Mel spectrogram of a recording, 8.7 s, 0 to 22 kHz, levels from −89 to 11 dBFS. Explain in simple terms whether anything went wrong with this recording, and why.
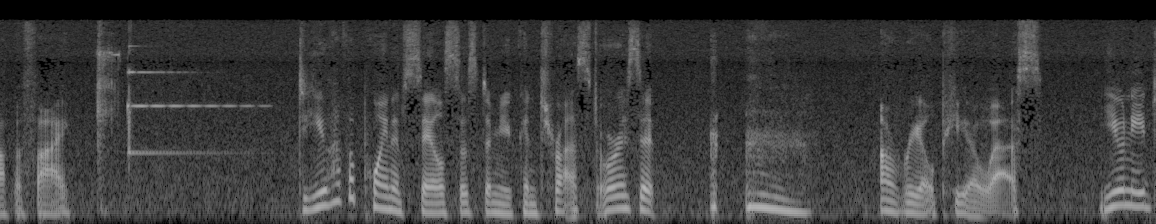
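Nothing went wrong with the recording: the speech comes through steady and intact, and the faint background noise of the room, sitting well beneath the talking, is simply the sound of the space around the microphone, not a problem with the equipment.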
